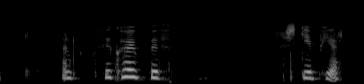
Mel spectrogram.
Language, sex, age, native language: Icelandic, female, 10, Icelandic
